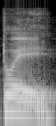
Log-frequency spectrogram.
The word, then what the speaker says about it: 对: So this 对 is fourth tone, and it means towards, right?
